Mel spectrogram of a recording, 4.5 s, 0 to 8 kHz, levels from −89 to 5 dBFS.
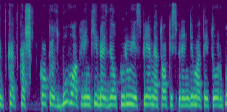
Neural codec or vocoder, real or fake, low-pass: vocoder, 44.1 kHz, 80 mel bands, Vocos; fake; 7.2 kHz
